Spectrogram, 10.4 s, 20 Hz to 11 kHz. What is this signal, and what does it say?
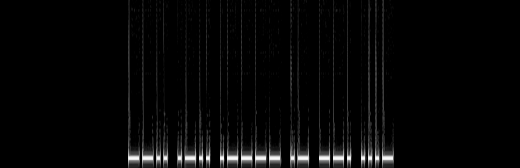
Morse code, heard as a keyed tone, about 17 wpm, 700 Hz. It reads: ZL1AGV
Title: DXCC-100 Call Signs - 6 Characters - Repeated 3x - 17wpm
